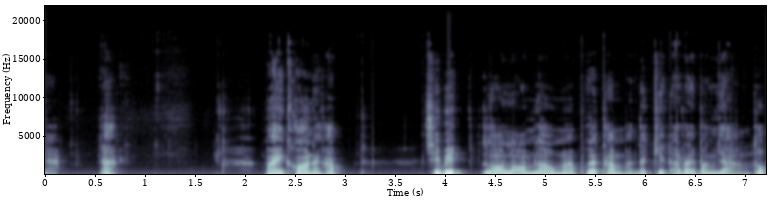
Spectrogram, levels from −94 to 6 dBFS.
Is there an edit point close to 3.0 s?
no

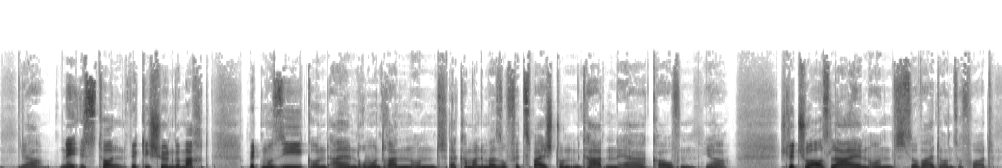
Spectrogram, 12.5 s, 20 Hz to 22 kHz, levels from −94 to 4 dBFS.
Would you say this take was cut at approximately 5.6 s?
yes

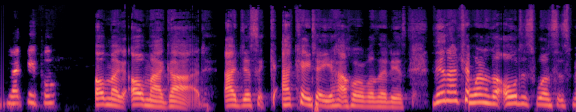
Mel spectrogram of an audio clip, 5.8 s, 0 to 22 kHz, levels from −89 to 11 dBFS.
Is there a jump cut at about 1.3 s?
no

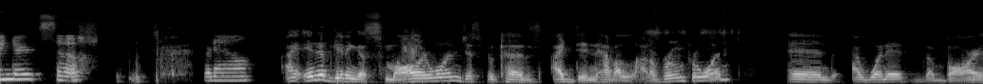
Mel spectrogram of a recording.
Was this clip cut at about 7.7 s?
no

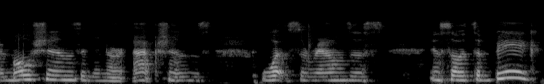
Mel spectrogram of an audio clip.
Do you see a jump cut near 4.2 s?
no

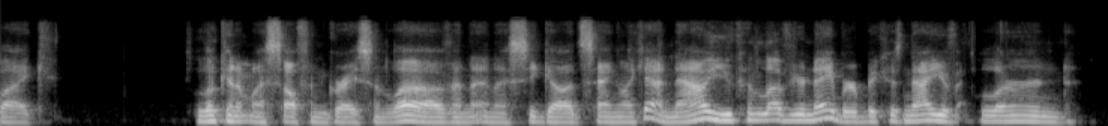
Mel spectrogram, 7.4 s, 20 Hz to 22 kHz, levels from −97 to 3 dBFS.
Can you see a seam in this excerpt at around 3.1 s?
no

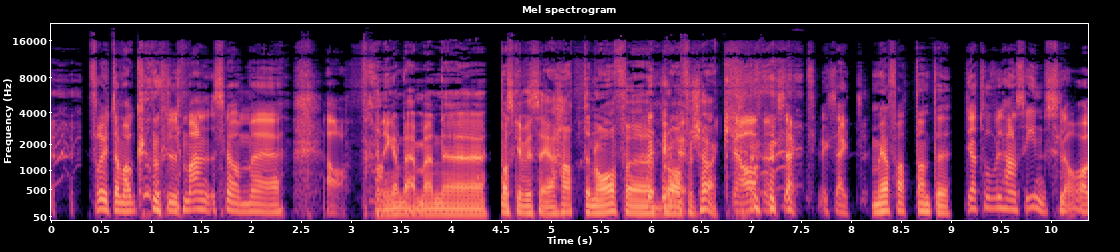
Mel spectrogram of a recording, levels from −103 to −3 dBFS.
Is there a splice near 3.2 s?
yes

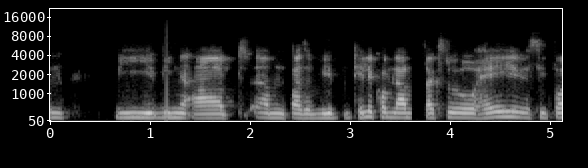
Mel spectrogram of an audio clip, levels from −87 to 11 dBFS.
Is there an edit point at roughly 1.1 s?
no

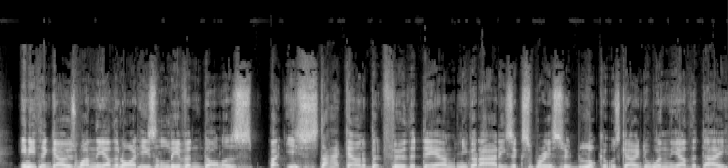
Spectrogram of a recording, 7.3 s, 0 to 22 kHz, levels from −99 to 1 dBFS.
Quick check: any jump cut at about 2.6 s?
no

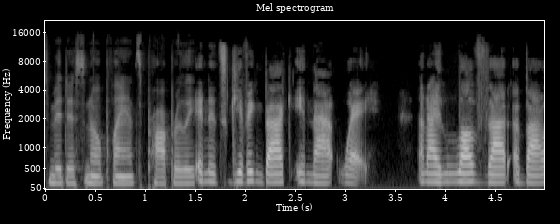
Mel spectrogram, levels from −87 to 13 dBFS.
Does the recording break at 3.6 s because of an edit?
no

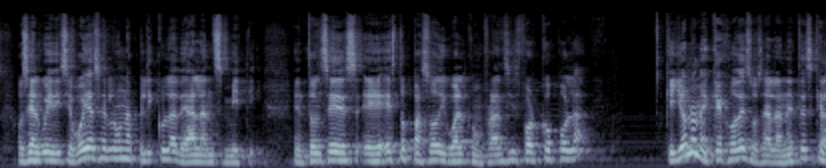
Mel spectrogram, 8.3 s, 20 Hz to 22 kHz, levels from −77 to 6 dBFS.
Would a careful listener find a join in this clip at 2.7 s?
no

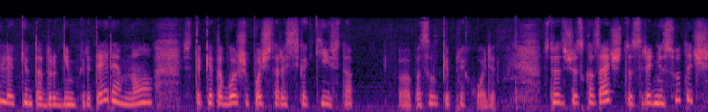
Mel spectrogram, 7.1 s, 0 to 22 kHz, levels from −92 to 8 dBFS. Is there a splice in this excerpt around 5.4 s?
no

